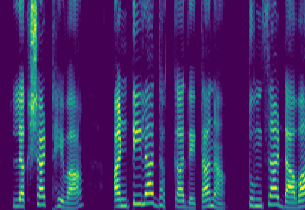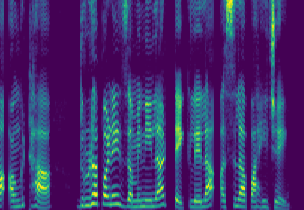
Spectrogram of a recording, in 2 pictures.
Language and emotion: Marathi, neutral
